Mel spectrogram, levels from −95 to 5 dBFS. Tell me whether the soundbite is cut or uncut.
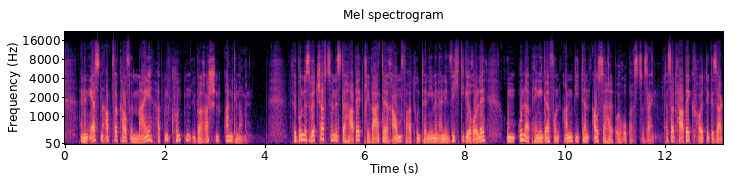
cut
